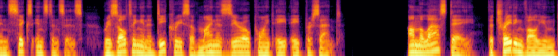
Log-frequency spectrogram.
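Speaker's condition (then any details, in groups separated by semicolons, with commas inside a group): No condition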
